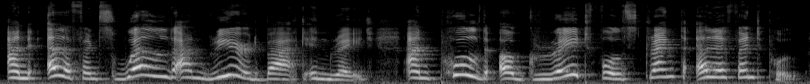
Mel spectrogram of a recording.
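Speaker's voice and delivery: usual speaking voice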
